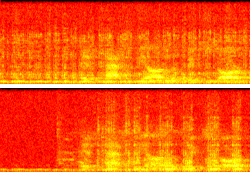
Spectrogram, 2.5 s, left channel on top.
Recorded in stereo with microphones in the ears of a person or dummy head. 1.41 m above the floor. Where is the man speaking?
5° left (ahead or behind), 2 m; by 2.4 s 35° left (ahead or behind), 3 m.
